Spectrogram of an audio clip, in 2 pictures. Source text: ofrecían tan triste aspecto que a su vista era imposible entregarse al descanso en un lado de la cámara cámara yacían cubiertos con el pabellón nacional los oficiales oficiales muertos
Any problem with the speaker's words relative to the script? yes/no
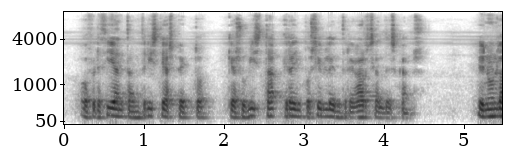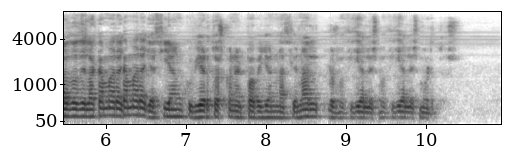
no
